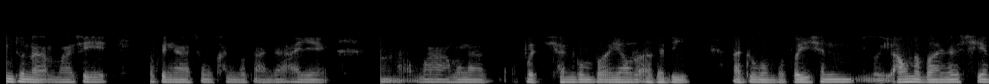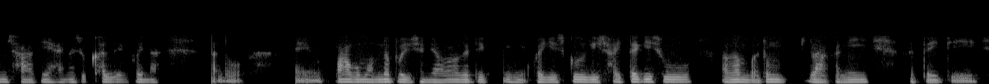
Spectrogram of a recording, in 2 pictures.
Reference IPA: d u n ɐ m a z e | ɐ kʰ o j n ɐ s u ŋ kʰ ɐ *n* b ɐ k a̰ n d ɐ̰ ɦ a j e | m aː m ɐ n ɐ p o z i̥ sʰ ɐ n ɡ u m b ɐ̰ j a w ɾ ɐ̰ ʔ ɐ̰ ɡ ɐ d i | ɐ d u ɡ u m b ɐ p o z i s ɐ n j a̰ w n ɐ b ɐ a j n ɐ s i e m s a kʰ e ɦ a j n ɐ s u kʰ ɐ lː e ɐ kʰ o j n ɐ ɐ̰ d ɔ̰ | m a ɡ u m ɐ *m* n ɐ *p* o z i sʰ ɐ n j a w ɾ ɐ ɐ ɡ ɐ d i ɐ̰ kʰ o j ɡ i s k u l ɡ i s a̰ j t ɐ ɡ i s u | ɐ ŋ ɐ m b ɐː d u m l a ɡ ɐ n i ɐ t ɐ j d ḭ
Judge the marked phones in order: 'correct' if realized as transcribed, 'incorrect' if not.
correct, correct, correct

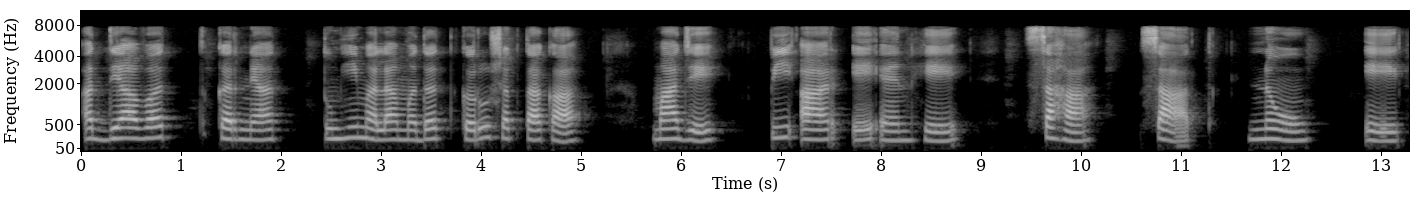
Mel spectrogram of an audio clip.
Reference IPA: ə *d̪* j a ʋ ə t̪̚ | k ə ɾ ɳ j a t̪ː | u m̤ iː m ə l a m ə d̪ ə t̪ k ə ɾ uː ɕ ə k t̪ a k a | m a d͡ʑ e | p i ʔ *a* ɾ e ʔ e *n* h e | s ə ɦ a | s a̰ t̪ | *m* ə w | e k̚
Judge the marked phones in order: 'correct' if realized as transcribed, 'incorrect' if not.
correct, correct, correct, incorrect: n

